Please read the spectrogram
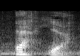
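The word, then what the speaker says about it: Ehyah (אֶהְיֶה): When God says, I am, he uses a Hebrew word which is pronounced something like this, Ehyah.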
